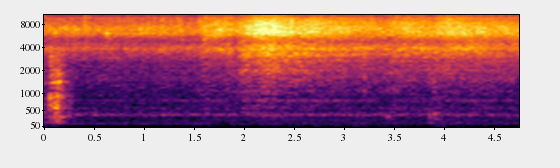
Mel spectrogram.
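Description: Two tablespoons of butter hitting a hot pan for keto Texas fries, giving a steady bright sizzle and hiss that swells partway through and keeps simmering, close and alone without talk.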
